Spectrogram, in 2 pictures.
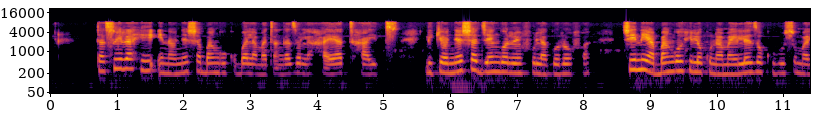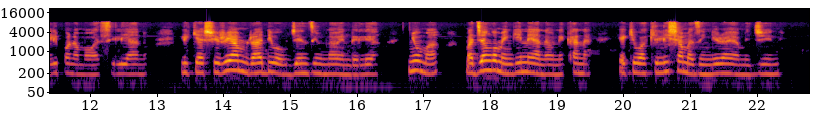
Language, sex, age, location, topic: Swahili, female, 18-24, Nairobi, finance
